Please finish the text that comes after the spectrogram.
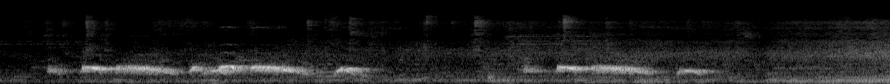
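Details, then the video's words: Spotted dove decoy call for lure trapping, fast and strong: two rough cooing phrases, each a short lead note, a long rolling coo and a clipped ending note, separated by a pause, with faint low hum. "Tiếng Chim Cu gáy mồi thúc bổi tốc độ cực mạnh"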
